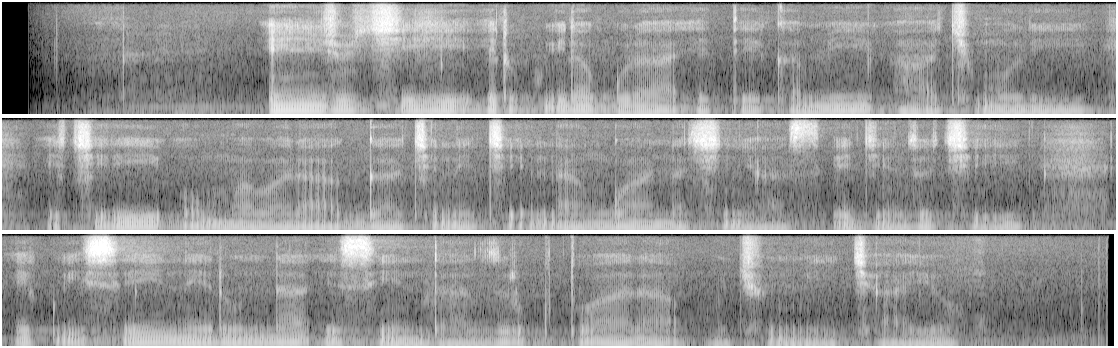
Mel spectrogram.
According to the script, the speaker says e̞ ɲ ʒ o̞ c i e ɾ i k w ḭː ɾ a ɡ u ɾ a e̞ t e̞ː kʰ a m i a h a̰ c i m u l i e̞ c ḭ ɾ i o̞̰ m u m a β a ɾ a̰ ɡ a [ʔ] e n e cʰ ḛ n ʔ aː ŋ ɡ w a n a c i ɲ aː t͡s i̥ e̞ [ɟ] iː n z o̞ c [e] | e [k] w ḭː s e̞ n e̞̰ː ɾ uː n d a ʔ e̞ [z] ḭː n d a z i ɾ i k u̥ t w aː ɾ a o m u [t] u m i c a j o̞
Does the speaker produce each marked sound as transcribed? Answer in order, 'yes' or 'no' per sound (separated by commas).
no, yes, no, yes, no, no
